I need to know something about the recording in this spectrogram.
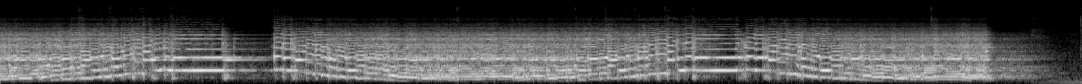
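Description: Electric guitar playing a fast economy-picked run of single notes through a hexatonic A minor scale shape over three octaves. It climbs to a briefly held top note and runs back down, twice over.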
